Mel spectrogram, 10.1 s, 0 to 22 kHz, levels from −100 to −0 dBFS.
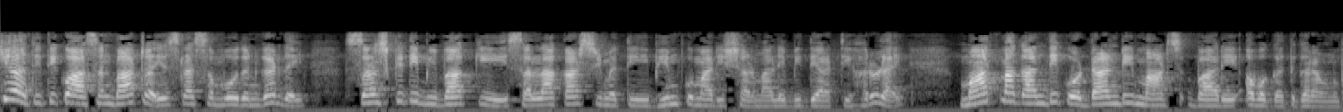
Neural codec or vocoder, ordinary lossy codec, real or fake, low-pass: none; none; real; 7.2 kHz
